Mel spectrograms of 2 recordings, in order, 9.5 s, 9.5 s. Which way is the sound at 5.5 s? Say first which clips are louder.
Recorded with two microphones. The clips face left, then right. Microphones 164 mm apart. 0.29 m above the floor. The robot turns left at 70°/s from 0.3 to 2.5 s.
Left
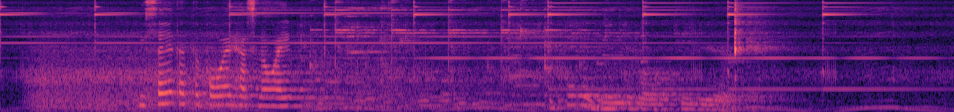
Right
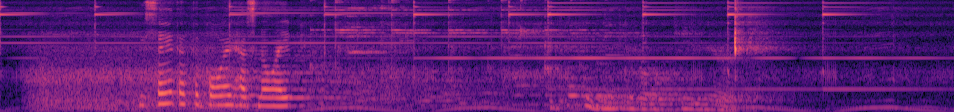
Left 1 dB; 25° left (ahead or behind).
